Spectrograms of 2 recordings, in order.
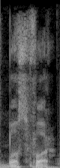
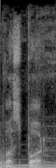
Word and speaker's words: Босфор: Так ось, перебираючись через Босфор або краще вимовляти воспор, сармати оселялися на Балканах і Апанінах, змішуючись з місцевим кельським і арійським, тобто ромським ніби циганським населенням.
